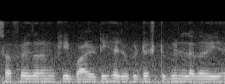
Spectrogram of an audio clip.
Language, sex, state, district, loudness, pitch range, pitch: Hindi, male, Chhattisgarh, Raipur, -14 LUFS, 125-130 Hz, 130 Hz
